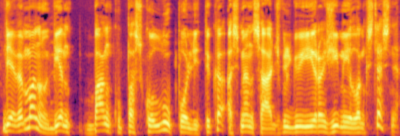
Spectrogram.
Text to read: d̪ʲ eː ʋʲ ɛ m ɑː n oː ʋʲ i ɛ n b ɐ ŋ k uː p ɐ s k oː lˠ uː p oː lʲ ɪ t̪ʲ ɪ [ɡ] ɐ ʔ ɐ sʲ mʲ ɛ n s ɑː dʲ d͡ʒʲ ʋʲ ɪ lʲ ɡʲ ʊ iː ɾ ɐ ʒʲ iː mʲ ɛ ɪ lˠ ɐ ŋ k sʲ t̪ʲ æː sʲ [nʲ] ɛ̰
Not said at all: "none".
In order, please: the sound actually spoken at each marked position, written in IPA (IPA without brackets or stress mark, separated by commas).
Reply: k, nʲ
